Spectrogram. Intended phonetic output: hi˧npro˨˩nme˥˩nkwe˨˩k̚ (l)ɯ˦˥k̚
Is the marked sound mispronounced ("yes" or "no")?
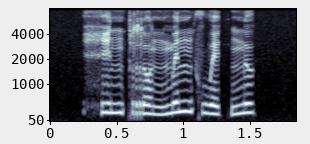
yes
